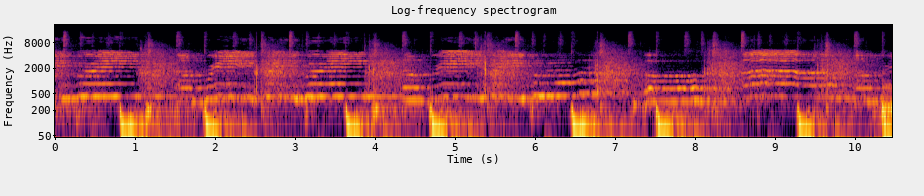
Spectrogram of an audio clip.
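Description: A teenage girl singing a song live into a microphone over backing music that has a low beat about once a second.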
